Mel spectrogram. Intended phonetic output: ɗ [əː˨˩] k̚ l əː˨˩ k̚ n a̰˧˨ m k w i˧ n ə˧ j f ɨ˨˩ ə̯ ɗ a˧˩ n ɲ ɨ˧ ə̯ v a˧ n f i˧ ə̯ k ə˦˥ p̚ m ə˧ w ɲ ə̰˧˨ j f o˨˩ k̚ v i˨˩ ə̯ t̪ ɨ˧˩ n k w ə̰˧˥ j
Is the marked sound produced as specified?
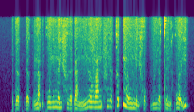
yes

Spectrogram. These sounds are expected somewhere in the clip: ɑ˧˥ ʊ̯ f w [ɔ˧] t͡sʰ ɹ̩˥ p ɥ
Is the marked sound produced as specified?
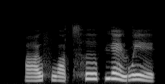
no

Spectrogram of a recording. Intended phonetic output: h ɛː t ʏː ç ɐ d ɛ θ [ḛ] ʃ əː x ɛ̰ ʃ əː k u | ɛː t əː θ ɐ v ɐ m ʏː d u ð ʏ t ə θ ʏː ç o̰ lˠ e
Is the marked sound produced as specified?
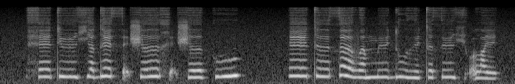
no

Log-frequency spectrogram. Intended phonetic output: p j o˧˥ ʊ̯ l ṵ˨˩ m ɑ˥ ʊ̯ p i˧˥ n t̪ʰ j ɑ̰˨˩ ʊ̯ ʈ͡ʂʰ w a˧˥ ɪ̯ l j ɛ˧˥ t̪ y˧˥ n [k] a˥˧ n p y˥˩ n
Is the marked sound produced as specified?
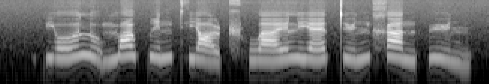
no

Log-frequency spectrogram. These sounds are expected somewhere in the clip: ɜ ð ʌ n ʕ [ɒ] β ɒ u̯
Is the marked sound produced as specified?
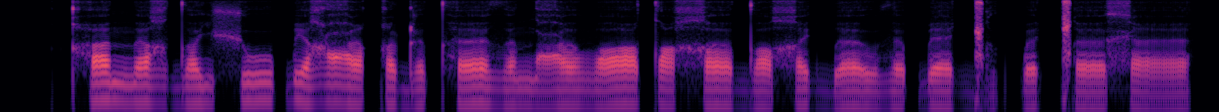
no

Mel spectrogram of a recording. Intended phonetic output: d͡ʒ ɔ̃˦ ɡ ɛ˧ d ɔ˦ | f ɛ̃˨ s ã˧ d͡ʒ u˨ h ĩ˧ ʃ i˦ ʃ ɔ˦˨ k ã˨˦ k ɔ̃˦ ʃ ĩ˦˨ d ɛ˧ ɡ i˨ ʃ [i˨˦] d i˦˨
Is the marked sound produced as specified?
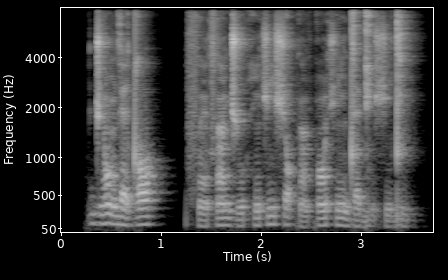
yes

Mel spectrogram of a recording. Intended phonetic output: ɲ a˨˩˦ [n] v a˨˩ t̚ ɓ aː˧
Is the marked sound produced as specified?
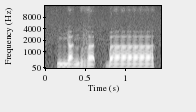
yes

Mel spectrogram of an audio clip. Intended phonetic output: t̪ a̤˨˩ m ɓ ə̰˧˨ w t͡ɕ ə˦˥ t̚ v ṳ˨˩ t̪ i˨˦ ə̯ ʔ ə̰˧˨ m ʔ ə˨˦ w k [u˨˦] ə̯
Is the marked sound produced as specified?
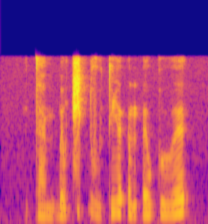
yes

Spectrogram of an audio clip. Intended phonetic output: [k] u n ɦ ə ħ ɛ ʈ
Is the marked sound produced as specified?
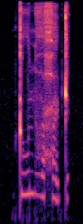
no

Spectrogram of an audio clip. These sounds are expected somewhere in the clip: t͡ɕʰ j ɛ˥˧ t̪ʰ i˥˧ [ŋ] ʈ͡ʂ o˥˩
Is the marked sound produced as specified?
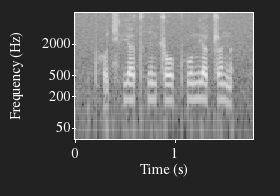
no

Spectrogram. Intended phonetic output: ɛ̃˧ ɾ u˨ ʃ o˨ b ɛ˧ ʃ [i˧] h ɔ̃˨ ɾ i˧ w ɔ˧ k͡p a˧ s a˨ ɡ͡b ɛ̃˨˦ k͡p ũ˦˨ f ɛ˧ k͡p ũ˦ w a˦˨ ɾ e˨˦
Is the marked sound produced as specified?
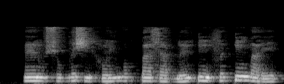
no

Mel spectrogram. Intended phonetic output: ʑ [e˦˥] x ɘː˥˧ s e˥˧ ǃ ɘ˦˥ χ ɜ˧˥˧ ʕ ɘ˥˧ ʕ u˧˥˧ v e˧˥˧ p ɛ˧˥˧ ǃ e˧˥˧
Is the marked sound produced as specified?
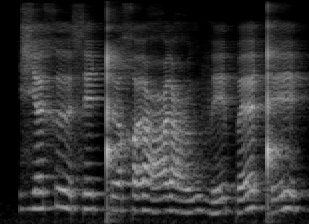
no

